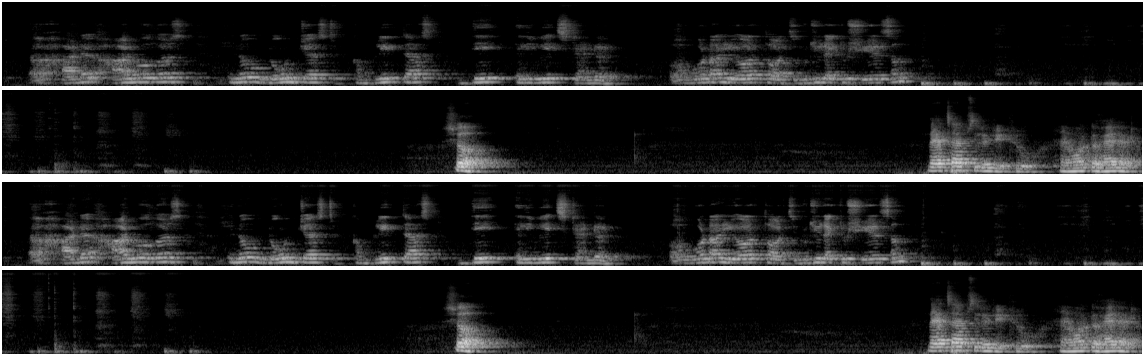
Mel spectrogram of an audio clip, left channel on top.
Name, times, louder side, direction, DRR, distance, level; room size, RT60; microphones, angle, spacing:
voice 1, 0.3-4.3 4.6-6.1 6.7-9.3 9.9-10.0 10.8-11.8 12.3-13.1, right 2 dB, 40° right, 2 dB, 0.4 m, -30 dB
voice 2, 15.8-16.2 20.7-22.8, left 1 dB, 10° left, -2 dB, 0.7 m, -20 dB
5.4 x 2.4 x 2.3 m, 0.73 s
head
